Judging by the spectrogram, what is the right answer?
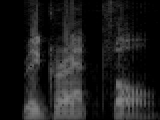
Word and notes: regretful: American English

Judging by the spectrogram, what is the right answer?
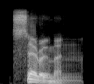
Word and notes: cerumen: British English

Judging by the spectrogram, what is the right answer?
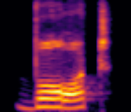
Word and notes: bort: Indian

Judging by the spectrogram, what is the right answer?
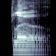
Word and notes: blew: American English

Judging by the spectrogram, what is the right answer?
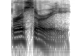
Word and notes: bursary: American English

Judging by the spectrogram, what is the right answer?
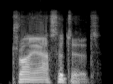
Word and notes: triacetate: British English

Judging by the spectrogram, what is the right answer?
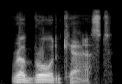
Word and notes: rebroadcast: British English

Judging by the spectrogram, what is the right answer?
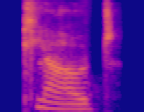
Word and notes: clout: Indian

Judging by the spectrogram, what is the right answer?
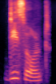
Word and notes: desalt: Indian

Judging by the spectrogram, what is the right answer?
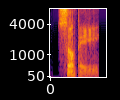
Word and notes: soppy: British English

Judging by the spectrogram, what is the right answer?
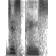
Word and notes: displace: Indian

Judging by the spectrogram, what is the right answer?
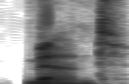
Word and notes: meant: American English

